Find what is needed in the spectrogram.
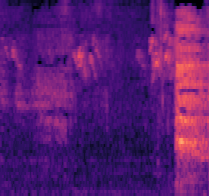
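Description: A two-year-old filly snorting once near the end, a short noisy blow through the nostrils, with fainter breathing noise before it.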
